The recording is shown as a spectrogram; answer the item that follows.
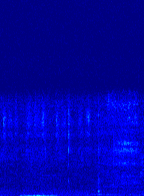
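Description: Faint sound of a marker writing on a whiteboard: one short stroke about half a second in, then a faint click near the end.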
